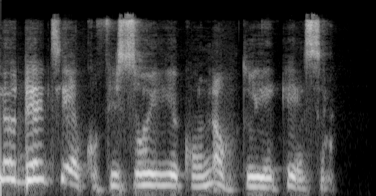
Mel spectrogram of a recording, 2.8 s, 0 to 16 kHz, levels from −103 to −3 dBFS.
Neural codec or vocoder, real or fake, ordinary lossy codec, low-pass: codec, 24 kHz, 1.5 kbps, HILCodec; fake; Opus, 64 kbps; 10.8 kHz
